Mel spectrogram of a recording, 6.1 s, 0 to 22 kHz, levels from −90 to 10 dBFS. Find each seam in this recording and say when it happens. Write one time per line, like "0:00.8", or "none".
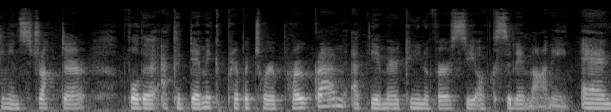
0:04.9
